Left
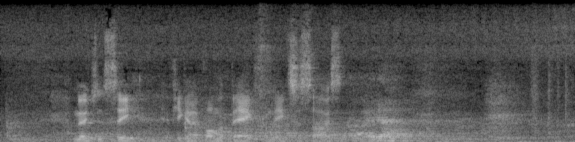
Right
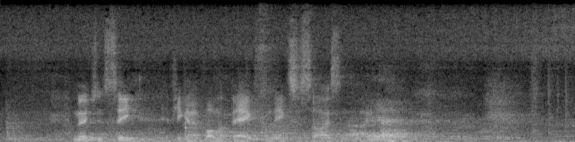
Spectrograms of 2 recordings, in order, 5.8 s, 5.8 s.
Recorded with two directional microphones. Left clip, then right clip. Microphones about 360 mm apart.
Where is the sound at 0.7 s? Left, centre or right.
Centre.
